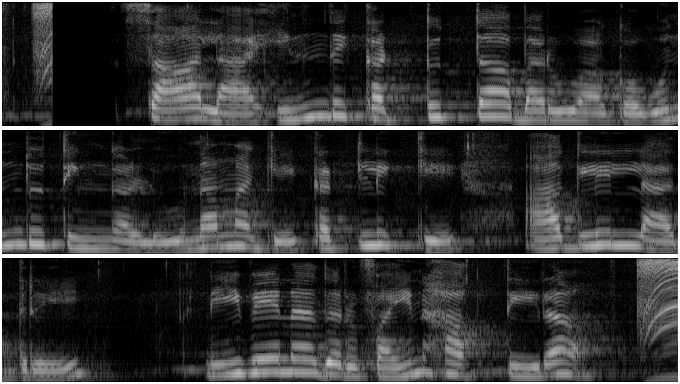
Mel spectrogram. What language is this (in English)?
Kannada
